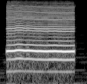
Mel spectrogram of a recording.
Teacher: we have the Glottal Stop, it kinda sounds like when you stub your toe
